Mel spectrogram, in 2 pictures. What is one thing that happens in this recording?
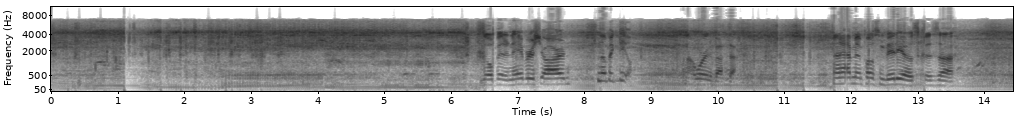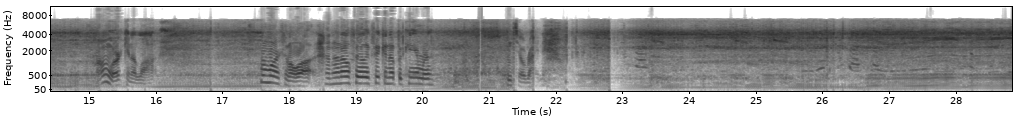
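A small engine hums steadily as a child's quad bike drives over grass.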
